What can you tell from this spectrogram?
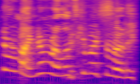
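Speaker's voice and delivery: high, loud flustered rush; Monk cutting off the dance talk, high and flustered; flustered dismissal. Retold or imitated. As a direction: brush it off fast, embarrassed. Monk flustered, changing subject.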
